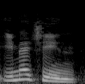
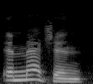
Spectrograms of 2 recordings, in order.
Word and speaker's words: imagine: 想象设想不是 imagine 是 imagine，注意这个 in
